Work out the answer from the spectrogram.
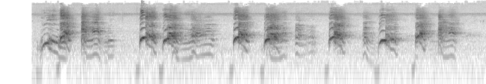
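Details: Giant Wood Rail (saracuruçu) of Brazil giving loud, honking, wavering calls in bursts, about eight phrases in six seconds, over a faint steady high whine.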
